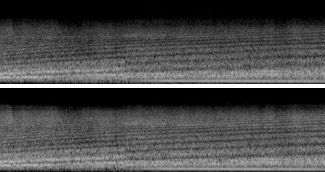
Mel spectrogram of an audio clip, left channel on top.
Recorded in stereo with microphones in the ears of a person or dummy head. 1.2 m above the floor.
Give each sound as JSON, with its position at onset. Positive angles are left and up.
{"t": 0.0, "sound": "an aircraft", "side_deg": -20}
